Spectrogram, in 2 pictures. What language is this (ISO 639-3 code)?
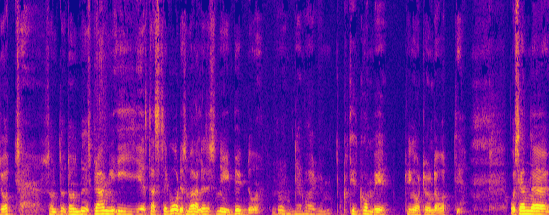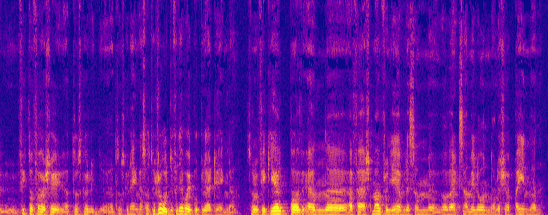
swe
